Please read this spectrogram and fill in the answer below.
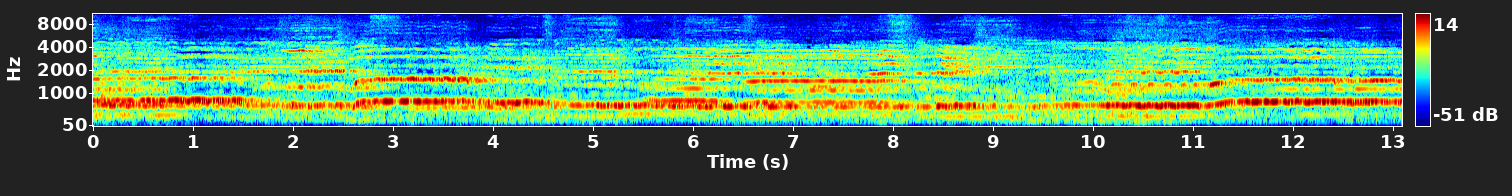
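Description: Voices singing long held notes, choral in character, gliding up to a new held pitch about two and a half seconds in and again near the end.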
